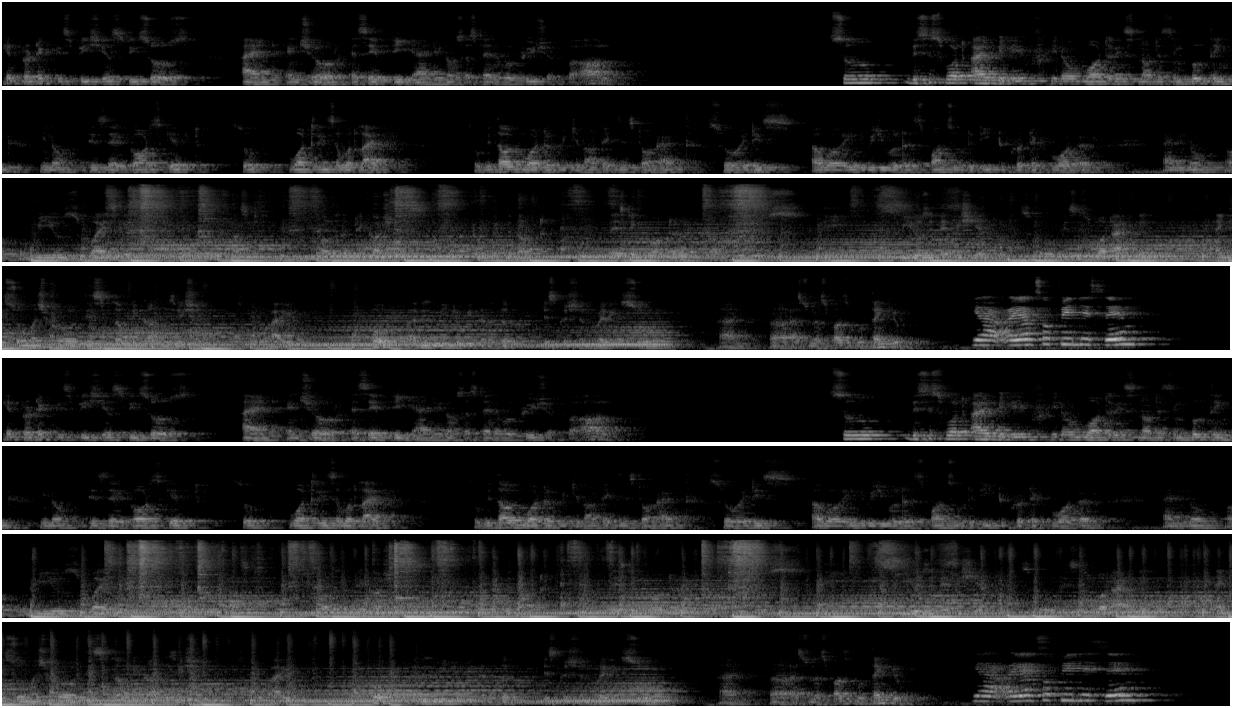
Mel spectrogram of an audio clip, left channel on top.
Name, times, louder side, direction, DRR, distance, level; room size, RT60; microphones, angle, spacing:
voice 1, 0.0-1.8 2.4-6.1 8.3-8.7 9.0-14.2 14.6-16.2 17.0-23.2 23.9-27.1 27.8-29.9 30.6-33.1 33.6-36.1 36.7-39.0 39.4-39.9 40.6-43.5 44.1-45.9, equal, 10° left, -1 dB, 1.9 m, -39 dB
sound 1, 24.7-43.5, equal, 20° right, 1.1 m, -37 dB
sound 2, 24.9-41.1, right 2 dB, 45° right, 0.7 m, -35 dB
sound 3, 25.6-27.9 28.2-29.4 29.8-31.0 31.6-32.6 33.1-34.2, right 6 dB, 85° right, 2.0 m, -37 dB
voice 2, 46.6-48.2, left 5 dB, 60° left, 7 dB, 0.6 m, -30 dB
10.0 x 6.8 x 5.7 m, 0.89 s
head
